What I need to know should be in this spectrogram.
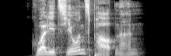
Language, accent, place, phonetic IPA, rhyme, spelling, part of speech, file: German, Germany, Berlin, [koaliˈt͡si̯oːnsˌpaʁtnɐn], -oːnspaʁtnɐn, Koalitionspartnern, noun, De-Koalitionspartnern.ogg
- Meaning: dative plural of Koalitionspartner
